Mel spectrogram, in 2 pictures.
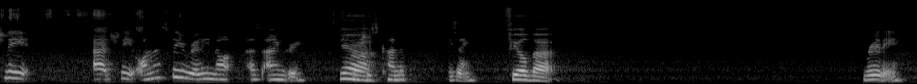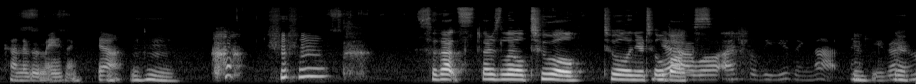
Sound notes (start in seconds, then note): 11.3 chuckling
